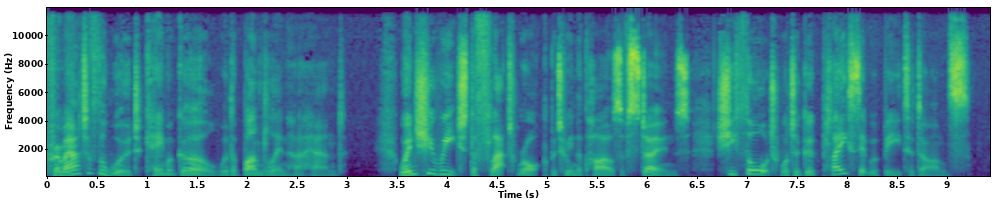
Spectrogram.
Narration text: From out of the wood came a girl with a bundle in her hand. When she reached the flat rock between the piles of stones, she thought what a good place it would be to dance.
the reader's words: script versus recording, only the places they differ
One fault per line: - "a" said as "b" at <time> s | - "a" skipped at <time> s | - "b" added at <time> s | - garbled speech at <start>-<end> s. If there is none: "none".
none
